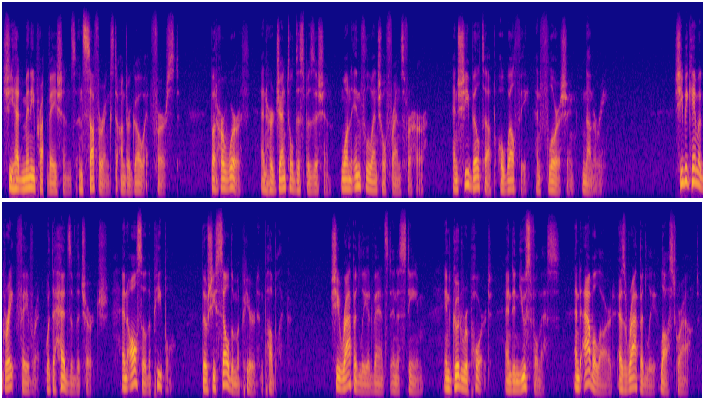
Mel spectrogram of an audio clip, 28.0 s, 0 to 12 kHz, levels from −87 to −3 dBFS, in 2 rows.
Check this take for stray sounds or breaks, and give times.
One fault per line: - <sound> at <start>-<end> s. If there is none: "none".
- dropout at 0.8-0.9 s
